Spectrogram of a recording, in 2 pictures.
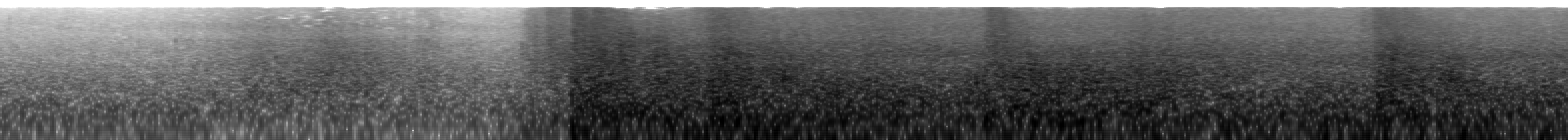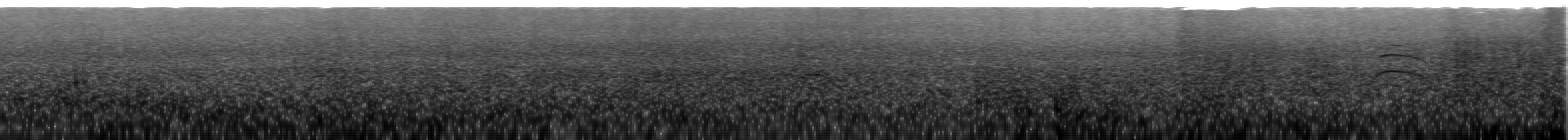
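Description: Storm at sea: waves crashing and wind, cutting in loud about three seconds in after a quieter stretch, with a few sharper wave splashes over the next few seconds.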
